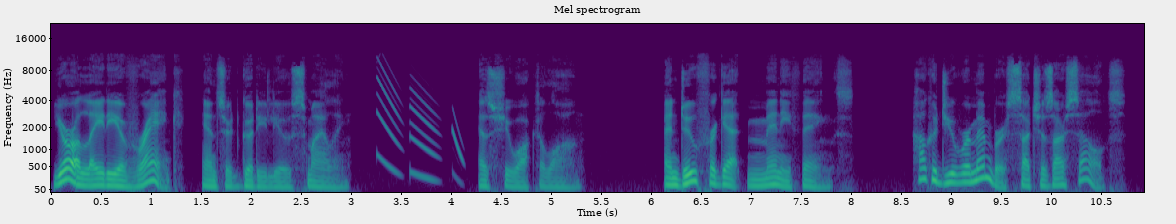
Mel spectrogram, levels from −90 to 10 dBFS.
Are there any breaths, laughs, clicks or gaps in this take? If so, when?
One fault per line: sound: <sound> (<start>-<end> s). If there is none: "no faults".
sound: chirp (3.3-4.2 s)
